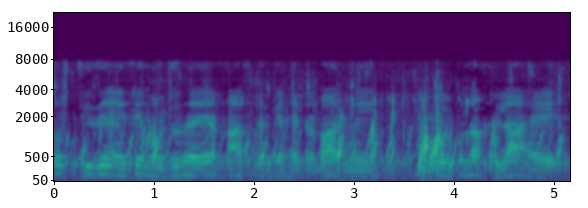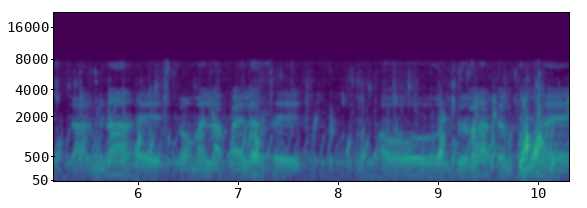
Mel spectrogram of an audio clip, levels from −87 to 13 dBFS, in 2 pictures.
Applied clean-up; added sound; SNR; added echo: none; Liquid; -3 dB; reverberation time 1.4 s.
